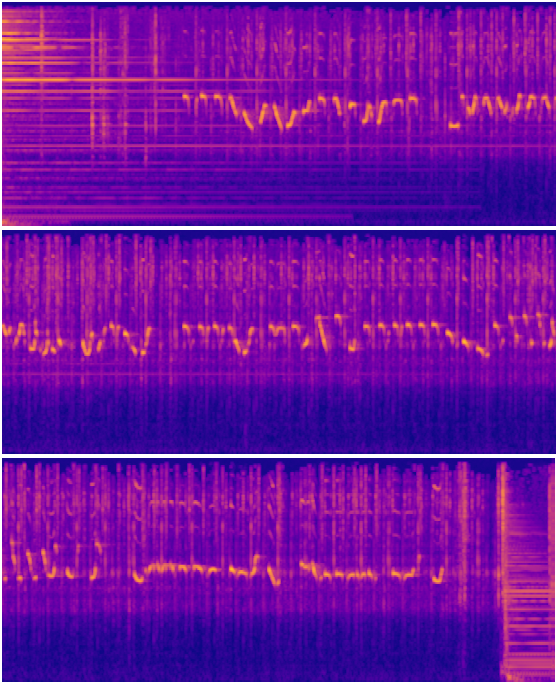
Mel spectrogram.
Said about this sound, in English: it was a mechanical orange tree that, instead of having the butterflies, it actually had a singing bird that popped out of the top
